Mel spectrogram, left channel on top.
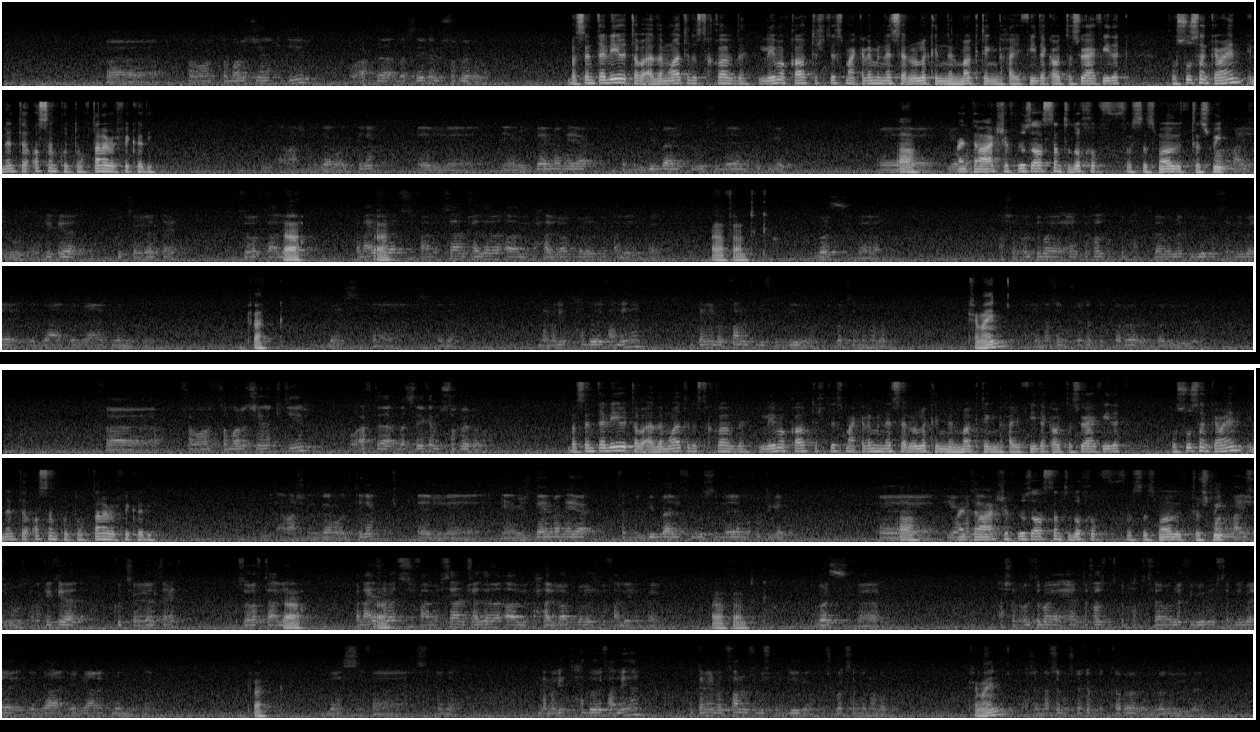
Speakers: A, on the right; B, on the left.
A: ف فما استمرتش هناك كتير وقفت بس هي كانت مستقره بقى
B: بس انت ليه طب ادم وقت الاستقرار ده ليه ما قررتش تسمع كلام الناس اللي يقولك ان الماركتنج هيفيدك او التسويق هيفيدك خصوصا كمان ان انت اصلا كنت مقتنع بالفكره دي
A: عشان زي ما قلت لك ال... يعني مش دايما هي كانت بتجيب بقى الفلوس اللي هي المفروض تجيبها آه،
B: اه
A: يوم
B: انت
A: مثلا
B: معكش فلوس اصلا تضخ في استثمار التسويق
A: مش حوار معيش فلوس انا كده كده كنت شغال ساعتها وصرفت عليها
B: اه
A: فانا عايزها
B: اه
A: بقى تصرف على نفسها مش عايز انا أ- <laughs> اللي افضل اصرف عليها فاهم
B: اه فهمتك
A: بس ف عشان قلت بقى يعني انت خلاص بتكون حاطط فيها مبلغ كبير مستنيه بقى يرجع يرجع لك منه فاهم
B: فاهم
A: بس ف اسمه إيه ده لما جبت حد وقف عليها كنت انا اللي بدفع له الفلوس من جيبي ما كنتش بكسب منها برضه
B: كمان
A: عشان عشان نفس المشكله كانت بتتكرر الراجل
